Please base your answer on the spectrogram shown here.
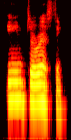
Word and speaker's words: interesting: Interesting. In English, it's not common to say interesting. You need to put the sounds together and then you say similar to interesting, interesting. That's very interesting, interesting.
